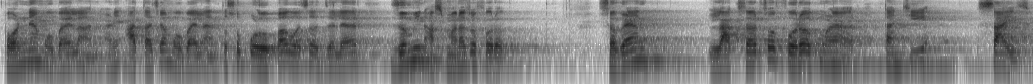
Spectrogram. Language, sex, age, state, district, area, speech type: Goan Konkani, male, 18-30, Goa, Bardez, urban, spontaneous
